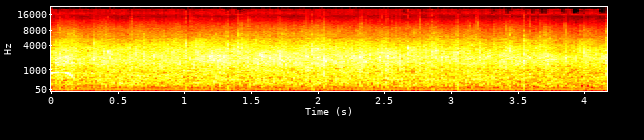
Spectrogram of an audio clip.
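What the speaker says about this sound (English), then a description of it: "Big round of applause." Audience applause at the Poland Regional High School graduation, a dense, loud, continuous roar of many hands clapping at an even level throughout.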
